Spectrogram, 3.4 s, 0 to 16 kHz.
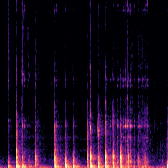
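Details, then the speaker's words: Toyota Auris SR180 sill before MOT welding repair: gentle small-hammer taps land dull and dead with no ring, sounding tender; sill rotted through with rust. "This is Okay, she's gone there. She's gone there. She's obviously gone there. Sounds all tender on here."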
